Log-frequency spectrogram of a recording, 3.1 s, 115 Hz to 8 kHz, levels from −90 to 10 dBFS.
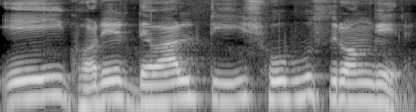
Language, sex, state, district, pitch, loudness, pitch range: Bengali, female, West Bengal, Alipurduar, 185 Hz, -13 LUFS, 170-195 Hz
